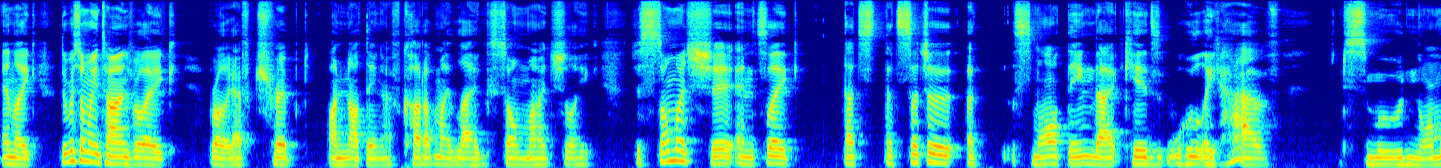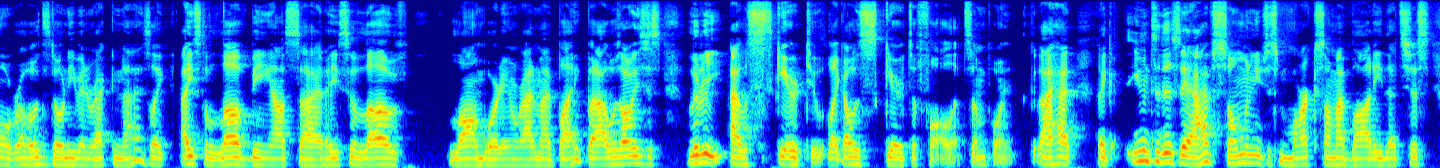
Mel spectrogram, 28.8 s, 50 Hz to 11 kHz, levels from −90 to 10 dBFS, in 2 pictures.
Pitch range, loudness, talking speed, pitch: 125-140 Hz, -23 LUFS, 210 wpm, 130 Hz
